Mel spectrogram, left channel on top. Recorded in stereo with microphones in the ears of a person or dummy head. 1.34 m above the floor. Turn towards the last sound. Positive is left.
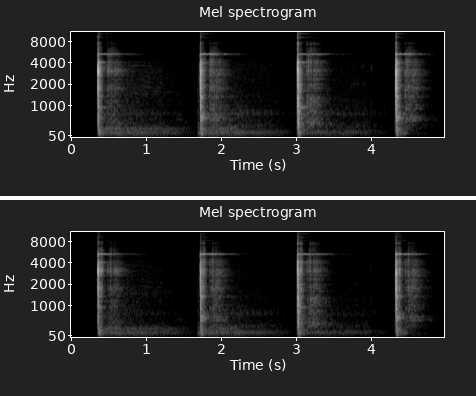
turn(degrees=20)  # may be behind; listen again after turning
